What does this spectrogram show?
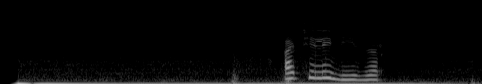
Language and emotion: Russian, neutral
